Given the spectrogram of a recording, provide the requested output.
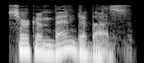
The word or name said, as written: circumbendibus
